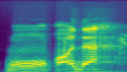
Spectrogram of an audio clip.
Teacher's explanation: ta'al marbutah yang disukunkan berubah jadi ha, dan huruf ha dia memberikan sisa aliran udara.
